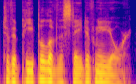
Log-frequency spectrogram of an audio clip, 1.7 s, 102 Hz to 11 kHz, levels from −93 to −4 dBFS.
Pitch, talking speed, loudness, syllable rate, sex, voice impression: 90 Hz, 315 wpm, -18 LUFS, 6.7 syllables/s, male, masculine, adult-like, tensed, bright, clear, fluent, cool, intellectual, friendly, elegant, slightly wild, lively, slightly light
